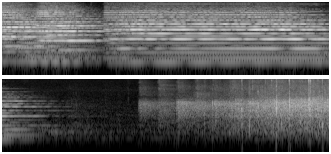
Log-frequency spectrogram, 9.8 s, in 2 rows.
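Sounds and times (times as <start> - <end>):
two trumpets playing a fanfare: 0.0 - 5.8.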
